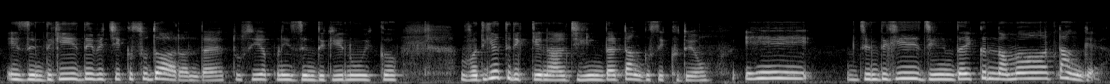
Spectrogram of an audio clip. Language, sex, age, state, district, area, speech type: Punjabi, female, 30-45, Punjab, Mansa, urban, spontaneous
